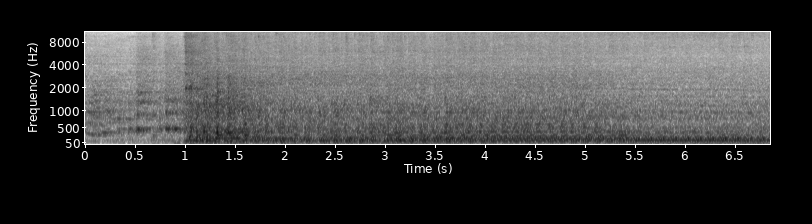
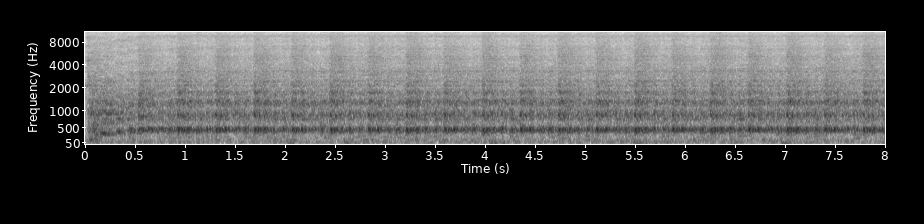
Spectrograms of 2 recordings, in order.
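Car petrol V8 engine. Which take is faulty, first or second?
second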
